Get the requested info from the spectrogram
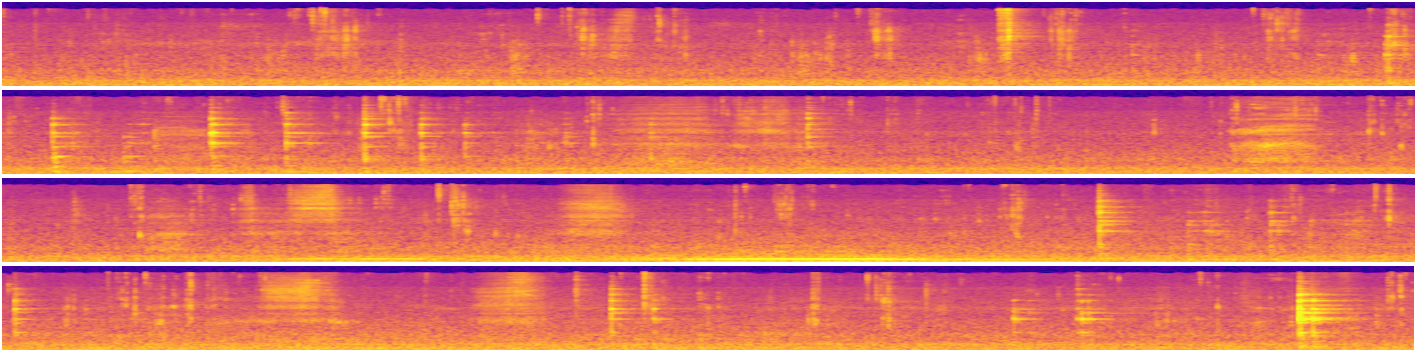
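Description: Close-mic chewing and slurping of instant noodles, with scattered small wet clicks of mouth and chopsticks. There is a short low hum a little past the middle, and a sharp click near the end, the loudest sound.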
